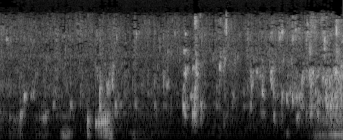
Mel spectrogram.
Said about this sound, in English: Let me rinse this can, because we recycle here at Cooking in the Dark.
